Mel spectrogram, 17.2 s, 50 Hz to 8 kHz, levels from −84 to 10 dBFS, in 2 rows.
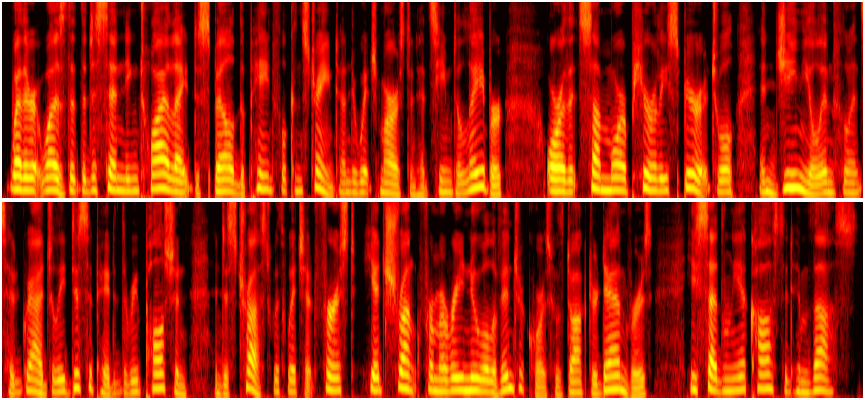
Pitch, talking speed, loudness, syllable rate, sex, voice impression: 170 Hz, 190 wpm, -20 LUFS, 5.7 syllables/s, female, feminine, adult-like, tensed, slightly powerful, hard, slightly raspy, intellectual, calm, reassuring, elegant, lively, sharp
